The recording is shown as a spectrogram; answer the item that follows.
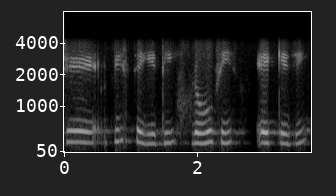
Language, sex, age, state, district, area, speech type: Hindi, female, 18-30, Madhya Pradesh, Betul, urban, conversation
